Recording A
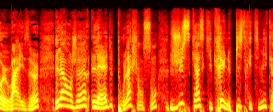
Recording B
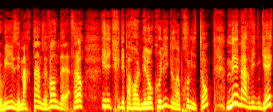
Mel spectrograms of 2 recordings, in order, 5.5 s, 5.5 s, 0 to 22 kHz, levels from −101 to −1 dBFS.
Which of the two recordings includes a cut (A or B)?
B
